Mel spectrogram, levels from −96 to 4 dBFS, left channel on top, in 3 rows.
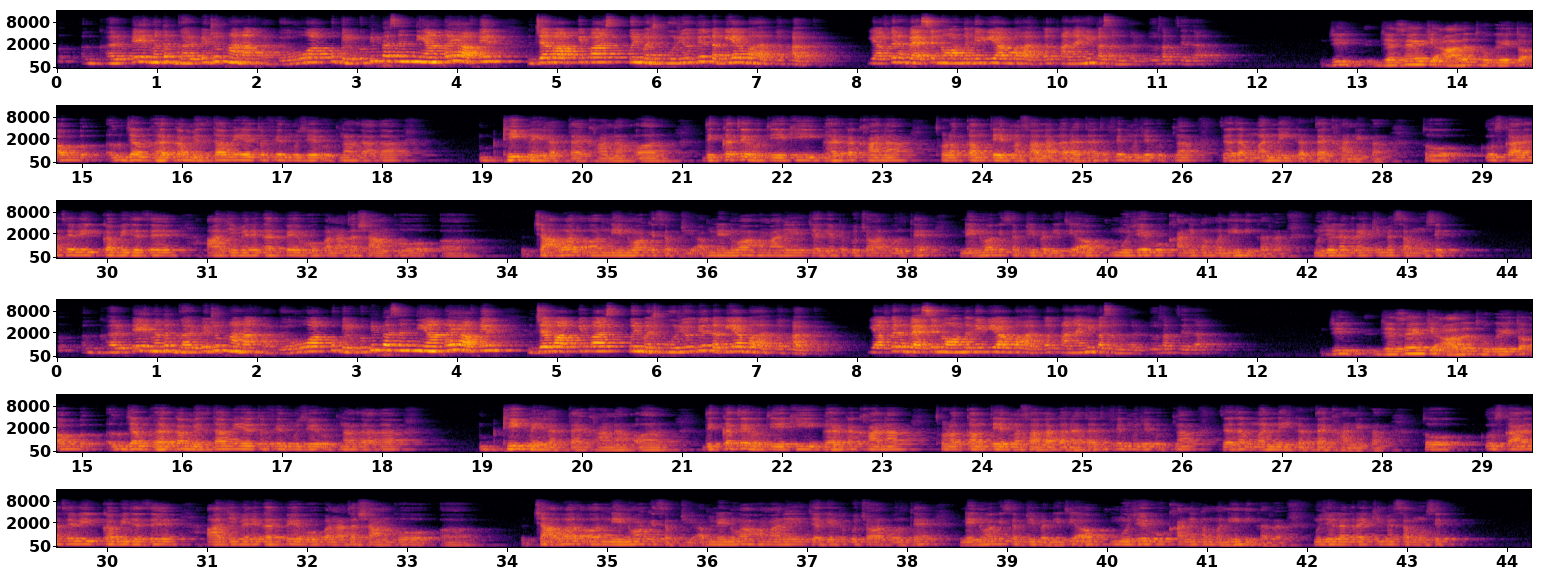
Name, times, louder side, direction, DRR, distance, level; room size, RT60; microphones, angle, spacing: voice 1, 0.2-4.4 4.7-7.4 8.1-11.5, right 1 dB, 30° left, -5 dB, 1.8 m, -22 dB
voice 2, 12.7-18.3 19.0-20.8 21.2-23.2 23.5-28.7 29.0-33.6 34.3-38.2 38.5-43.3, left 1 dB, 5° left, -1 dB, 1.0 m, -28 dB
5.8 x 3.3 x 5.2 m, 0.79 s
head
